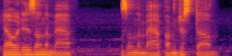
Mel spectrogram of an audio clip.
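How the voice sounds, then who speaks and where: A man's voice: on the low side, steady tone, fast talker. A man giving casual, reflective livestream commentary on a game in an informal way. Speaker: game streamer. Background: faint game music.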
